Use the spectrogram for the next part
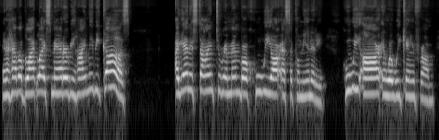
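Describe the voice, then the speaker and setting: Woman, vlog host, earnest, emphatic repetition, slightly high voice. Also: normal speed, fairly bright tone. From Puerto Rico. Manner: earnest, emphatic, repeats words. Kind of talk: casual talk to camera.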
